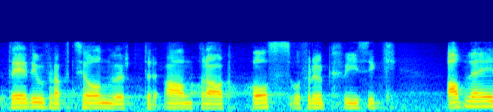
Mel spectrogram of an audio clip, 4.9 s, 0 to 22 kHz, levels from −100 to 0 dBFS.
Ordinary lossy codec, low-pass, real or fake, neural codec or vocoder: none; 5.4 kHz; fake; codec, 16 kHz, 1 kbps, FunCodec, trained on LibriTTS, 50 frames a second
